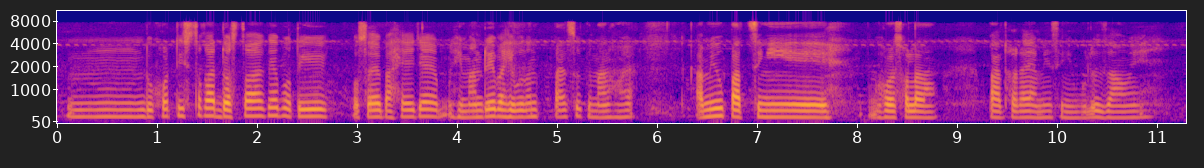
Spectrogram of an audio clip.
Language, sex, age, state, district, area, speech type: Assamese, female, 30-45, Assam, Sivasagar, rural, spontaneous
